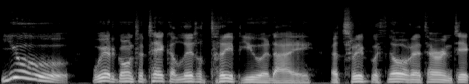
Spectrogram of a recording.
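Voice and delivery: boisterous, bad Scottish accent.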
